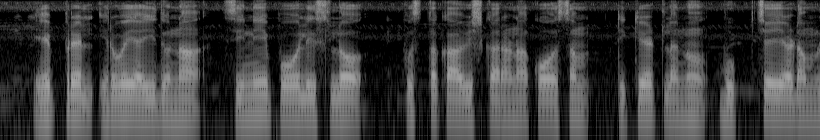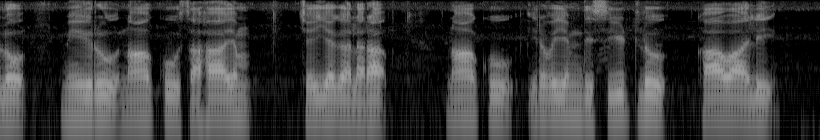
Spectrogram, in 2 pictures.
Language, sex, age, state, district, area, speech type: Telugu, male, 18-30, Andhra Pradesh, Bapatla, urban, read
